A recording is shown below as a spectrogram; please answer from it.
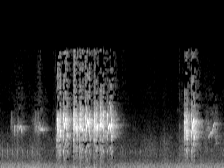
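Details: Young female little spiderhunter calling as a lure to provoke rival birds: two short high thin notes, then a one-second burst of rapid sharp chirps, and a shorter chirping burst near the end, over faint low background hum.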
